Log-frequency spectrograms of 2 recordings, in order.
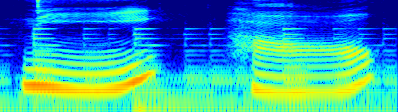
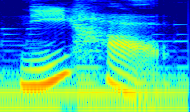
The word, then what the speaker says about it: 你好: 你好 That would sound very strange to a native speaker. So, how do we fix it? 你好 That sounds better.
